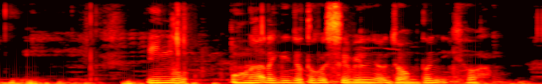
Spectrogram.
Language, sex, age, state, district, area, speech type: Santali, male, 18-30, West Bengal, Uttar Dinajpur, rural, spontaneous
